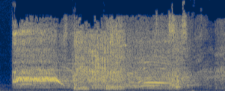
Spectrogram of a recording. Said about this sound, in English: This time, I'm going to play another cool sound. You must identify this blaster.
